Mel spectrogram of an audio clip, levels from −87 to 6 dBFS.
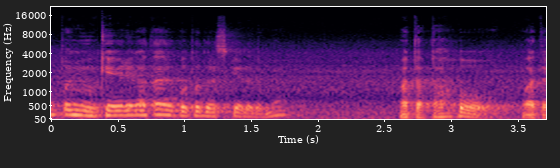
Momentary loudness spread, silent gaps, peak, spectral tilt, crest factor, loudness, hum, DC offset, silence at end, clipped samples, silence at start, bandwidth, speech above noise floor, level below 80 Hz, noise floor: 23 LU; none; 0 dBFS; -8 dB/octave; 18 dB; -18 LUFS; none; under 0.1%; 0 s; under 0.1%; 0 s; 10 kHz; 20 dB; -44 dBFS; -37 dBFS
